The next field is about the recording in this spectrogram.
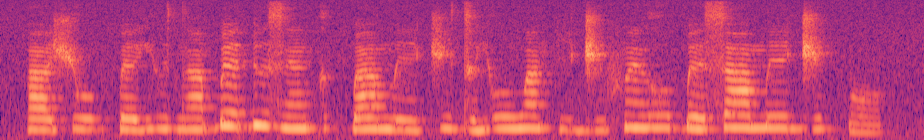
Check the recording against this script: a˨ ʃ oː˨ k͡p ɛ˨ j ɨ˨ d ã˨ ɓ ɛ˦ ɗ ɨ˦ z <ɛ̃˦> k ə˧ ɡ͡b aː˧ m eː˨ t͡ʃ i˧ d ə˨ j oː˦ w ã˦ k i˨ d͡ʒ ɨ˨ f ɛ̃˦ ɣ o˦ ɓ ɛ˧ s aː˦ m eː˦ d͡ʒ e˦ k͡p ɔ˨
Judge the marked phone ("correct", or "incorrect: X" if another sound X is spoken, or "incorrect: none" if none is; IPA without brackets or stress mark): incorrect: ɛ̃˧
